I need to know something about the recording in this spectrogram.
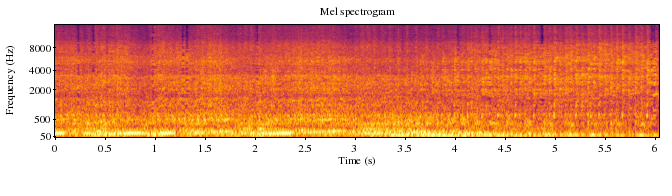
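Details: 1970 Pontiac LeMans with Pontiac 350 V8, first start after sitting for decades, no water pump or radiator fitted: loud, lumpy V8 holding a strong steady beat, picking up cleanly on throttle with good power.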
